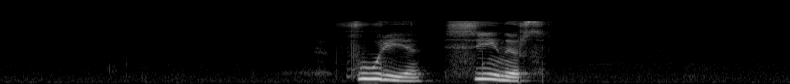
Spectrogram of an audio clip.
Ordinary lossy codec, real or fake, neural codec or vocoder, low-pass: none; real; none; none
